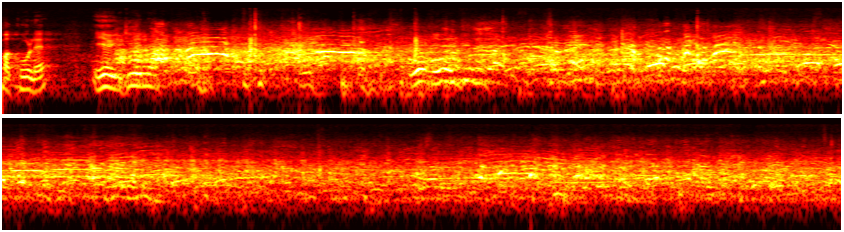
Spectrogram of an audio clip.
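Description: A large crowd laughs and chatters loudly.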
